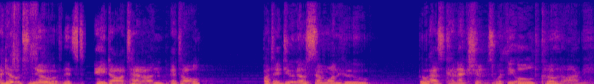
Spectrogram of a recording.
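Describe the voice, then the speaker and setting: A man puts on a character voice with a fairly low pitch and lively intonation. He leaves long, frequent pauses. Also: moderate pace. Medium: actual play. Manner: polite, shrewd dealmaker.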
